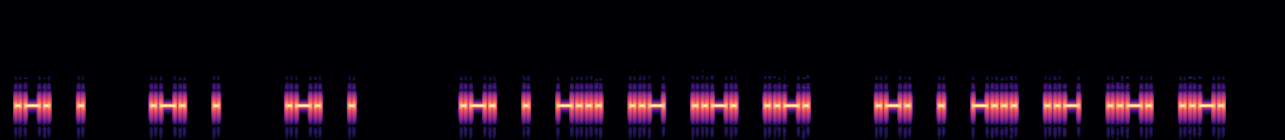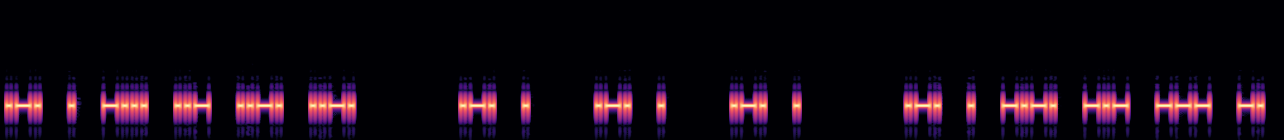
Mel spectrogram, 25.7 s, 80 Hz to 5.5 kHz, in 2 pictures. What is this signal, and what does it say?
Morse code, heard as a keyed tone, about 25 wpm, spaced as for 18 wpm, 600 Hz. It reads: RE RE RE REBUFF REBUFF REBUFF RE RE RE RECKON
